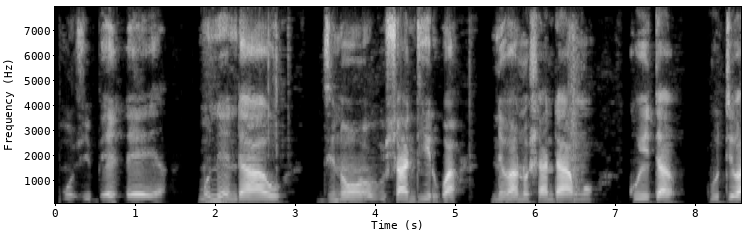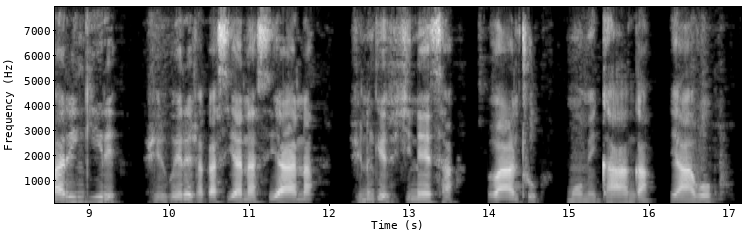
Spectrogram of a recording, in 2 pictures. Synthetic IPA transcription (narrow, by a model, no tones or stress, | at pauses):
muʐibʱeɮeja | mune̞ndau | d͡zino̞ʃandirwa | ne̞ʋano̞ʃandamwo̞ | kuita | kutiʋaɾiŋɡiɾe̞ | ʐirwe̞ɾe̞ʐakasijanasijana | ʐine̞ŋɡe̞ʐit͡ʃine̞t͡sa | ʋantʰu | mumiɡʱaŋɡa | jaːʋo̞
